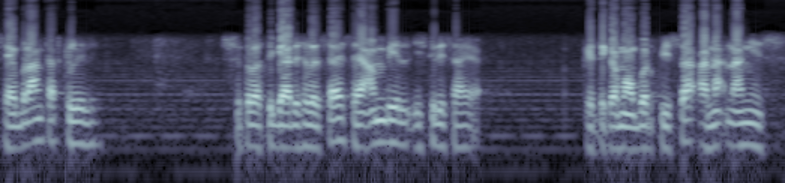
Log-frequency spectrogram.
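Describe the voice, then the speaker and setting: A man's voice: mid-range voice, a little mellow, low-quality recording. An older man giving a religious talk as a boarding school head, telling folksy stories and often prodding his listeners with a questioning "hmm?".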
